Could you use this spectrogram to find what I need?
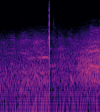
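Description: A bat cracks sharply against a ball.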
